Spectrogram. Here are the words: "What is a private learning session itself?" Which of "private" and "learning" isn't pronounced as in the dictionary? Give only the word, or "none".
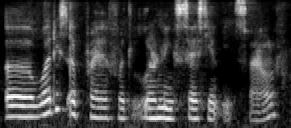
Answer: private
